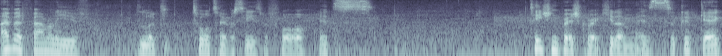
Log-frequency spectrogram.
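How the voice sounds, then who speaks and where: Quiet speech at a moderate pace, with long, frequent pauses. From northern England. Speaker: vtuber streamer. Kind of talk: casual gaming livestream chat.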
